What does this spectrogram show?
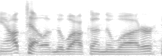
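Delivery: low, scheming mock-ghost voice; playfully sinister low aside; evil ghost. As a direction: plot it like a cartoon villain. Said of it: "it was an evil ghost".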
